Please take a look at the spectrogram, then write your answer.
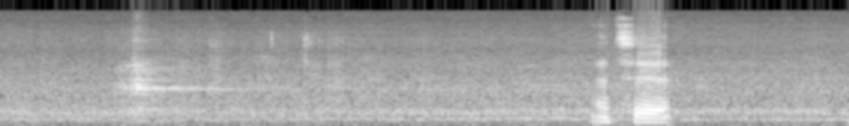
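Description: Honeybees during a hive split buzz in a faint, steady drone, with a brief louder buzz near the middle and a short spoken phrase over it.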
